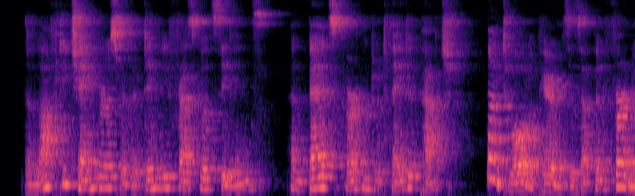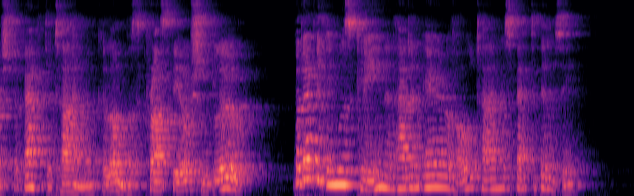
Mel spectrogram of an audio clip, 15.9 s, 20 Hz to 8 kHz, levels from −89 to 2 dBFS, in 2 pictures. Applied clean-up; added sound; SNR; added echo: none; none; none; reverberation time 0.7 s.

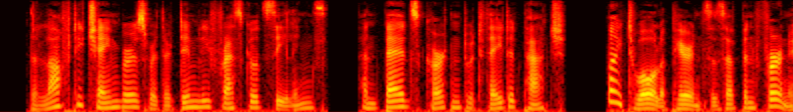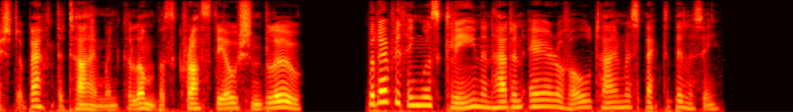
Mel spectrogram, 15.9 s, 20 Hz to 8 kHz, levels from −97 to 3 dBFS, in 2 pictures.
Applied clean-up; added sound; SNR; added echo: none; none; none; none.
